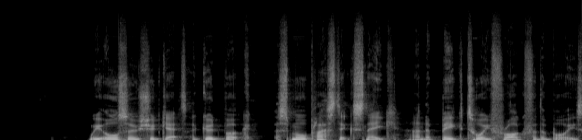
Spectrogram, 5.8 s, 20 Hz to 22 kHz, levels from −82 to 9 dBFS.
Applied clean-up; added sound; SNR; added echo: none; none; none; none.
